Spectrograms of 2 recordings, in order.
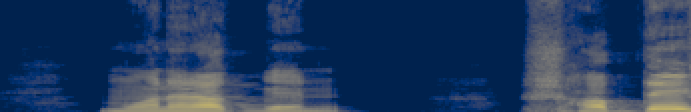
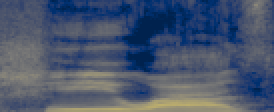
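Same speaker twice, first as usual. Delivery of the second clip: she was said very slowly; drawn out for learners; slow teacher model; slow demo; 4 dB louder than usual. Shown as a demonstration. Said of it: "teacher demo".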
